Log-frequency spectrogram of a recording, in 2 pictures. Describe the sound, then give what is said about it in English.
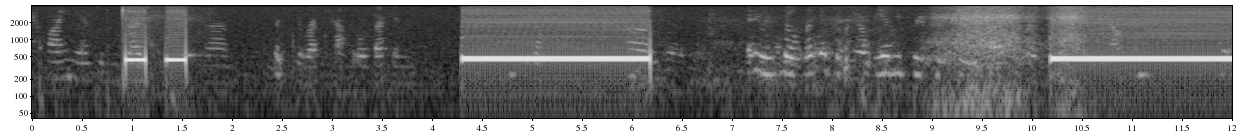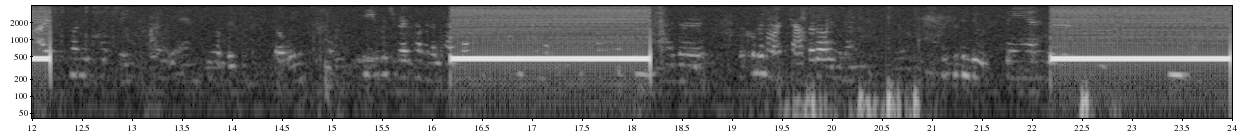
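Telephone tones as a call is transferred to voicemail: a couple of short beeps, then four long steady tones of about two seconds each, with a person talking in the gaps between them. “I can transfer you to his voicemail.”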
